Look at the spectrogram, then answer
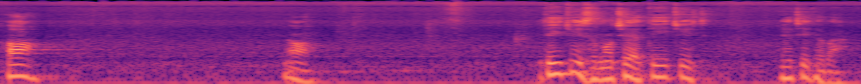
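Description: A man's voice: medium pitch, lively intonation, a little slow, dark tone, a little hiss or hum. A man teaching a Buddhist class in a chatty, teasing way, quizzing his listeners. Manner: chatty, teasing, asks the audience questions. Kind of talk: Dharma talk to a class.

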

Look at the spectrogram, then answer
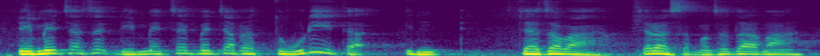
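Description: Speaking quickly in a fairly high voice, this older man from Taiwan teases his listeners in a chatty dharma talk as a Buddhist teacher, stretching out English words. It comes through a muffled, lo-fi recording.

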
